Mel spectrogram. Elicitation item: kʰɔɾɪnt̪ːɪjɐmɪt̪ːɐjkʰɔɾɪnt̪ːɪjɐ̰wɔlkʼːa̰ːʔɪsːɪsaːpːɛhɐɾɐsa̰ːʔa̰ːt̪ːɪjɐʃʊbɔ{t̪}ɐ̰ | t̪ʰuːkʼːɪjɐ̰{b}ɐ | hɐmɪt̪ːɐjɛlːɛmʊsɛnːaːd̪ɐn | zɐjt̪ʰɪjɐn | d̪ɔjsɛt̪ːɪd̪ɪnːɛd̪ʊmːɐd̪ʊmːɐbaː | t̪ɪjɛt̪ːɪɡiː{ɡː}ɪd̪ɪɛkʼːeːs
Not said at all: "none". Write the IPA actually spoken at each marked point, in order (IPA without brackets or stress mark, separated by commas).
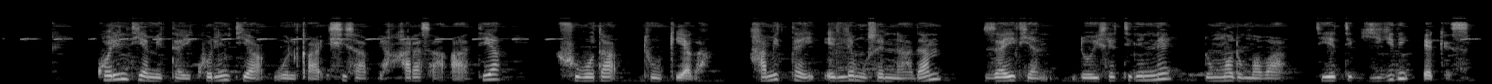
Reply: t̪, ɡ, ɡ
